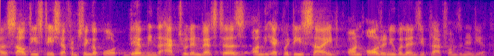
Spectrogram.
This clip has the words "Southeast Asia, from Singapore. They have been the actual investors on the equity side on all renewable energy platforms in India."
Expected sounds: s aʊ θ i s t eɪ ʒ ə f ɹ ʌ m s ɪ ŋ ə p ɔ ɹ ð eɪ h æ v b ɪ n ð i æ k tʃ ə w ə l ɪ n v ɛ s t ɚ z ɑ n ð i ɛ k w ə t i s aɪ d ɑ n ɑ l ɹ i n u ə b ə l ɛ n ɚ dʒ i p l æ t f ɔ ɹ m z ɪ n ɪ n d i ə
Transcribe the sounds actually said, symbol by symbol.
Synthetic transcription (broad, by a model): s aʊ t i s t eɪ ʃ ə f ɹ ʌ m s ɪ ŋ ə p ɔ ɹ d eɪ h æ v b ɪ n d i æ k tʃ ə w ə l ɪ n v ɛ s t ɚ z ɑ n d i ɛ k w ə t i s aɪ d ɑ n ɑ l ɹ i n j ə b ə l ɛ n ɚ dʒ i p l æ t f ɔ ɹ m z ɪ n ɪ n d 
